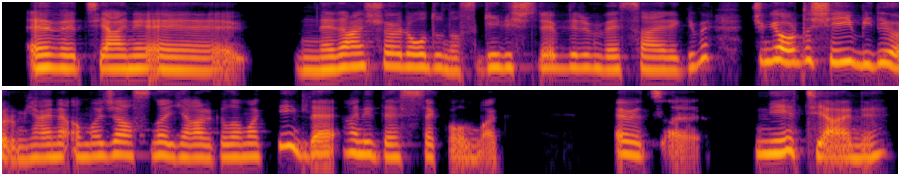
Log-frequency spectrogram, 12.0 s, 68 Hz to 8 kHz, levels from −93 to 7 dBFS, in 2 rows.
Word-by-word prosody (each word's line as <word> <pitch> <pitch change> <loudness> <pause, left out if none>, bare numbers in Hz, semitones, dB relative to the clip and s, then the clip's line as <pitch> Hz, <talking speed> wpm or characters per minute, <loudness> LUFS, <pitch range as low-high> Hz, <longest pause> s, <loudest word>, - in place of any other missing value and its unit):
Evet, 190 -1 +2
yani, 185 0 +3
eee, 180 - -1 0.3
neden 180 +5 +2
şöyle 215 -1 0
oldu, 200 -2 +1
nasıl 165 +1 -6
geliştirebilirim 200 -1 -2
vs. 180 +1 -6 0.3
gibi. 225 - -3 0.3
Çünkü 285 +1 +3
orada 275 +1 +6
şeyi 270 -2 +3
biliyorum, 230 -9 +1
yani, 180 +2 -1
amacı 195 +3 -1
aslında 205 0 -1
yargılamak 185 - -2
değil 335 -2 +1
de, - - +2
hani, 215 -4 0
destek 185 -1 -4
olmak. - - -6 0.8
Evet, 200 -2 0
eee, - - -7 0.4
niyet 225 +1 +3
yani. 190 +3 0
195 Hz, 135 wpm, -21 LUFS, 185-215 Hz, 0.8 s, orada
